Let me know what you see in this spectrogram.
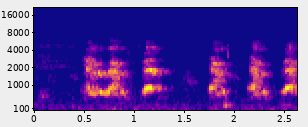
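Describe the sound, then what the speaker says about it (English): A dog barks in a run of five short, sharp woofs spaced unevenly, fairly close and clear against a quiet room. "They only bark when you go on air, man."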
